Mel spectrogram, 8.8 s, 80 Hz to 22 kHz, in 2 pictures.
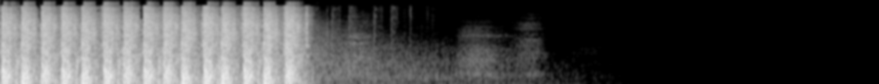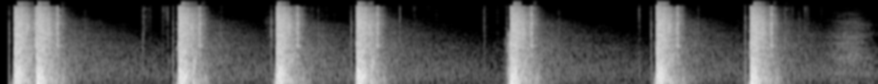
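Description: An SG5-K submachine gun fitted with a compensator fires in the video game DayZ: a loud, rapid full-auto burst, a pause, then a string of separate single shots, each with a sharp crack and short tail.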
